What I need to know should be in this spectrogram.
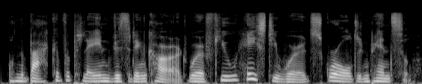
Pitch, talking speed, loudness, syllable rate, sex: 145 Hz, 225 wpm, -19 LUFS, 5.4 syllables/s, female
